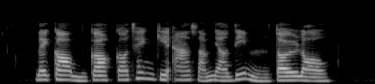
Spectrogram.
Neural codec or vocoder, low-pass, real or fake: codec, 16 kHz, 4 kbps, FunCodec, trained on Chinese and English, 50 frames a second; 7.2 kHz; fake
